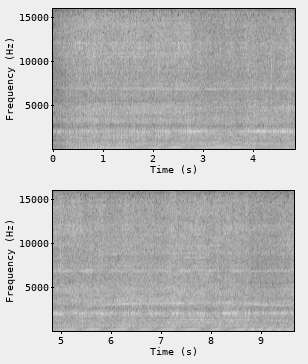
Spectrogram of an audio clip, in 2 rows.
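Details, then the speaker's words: Hurricane 850W 240V two-stroke generator after the fuel was corrected to less oil and the spark plug tightened, under a load set on low: steady drone, pitch easing slightly as load comes on, no misses or hunting, so it runs properly under load. "She's working."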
